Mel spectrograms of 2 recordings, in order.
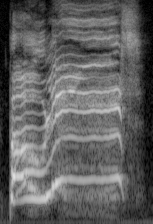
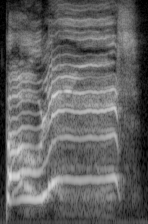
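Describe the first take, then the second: First: The voice is pitched fairly high. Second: The same.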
